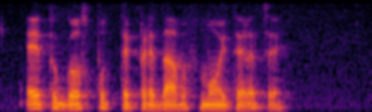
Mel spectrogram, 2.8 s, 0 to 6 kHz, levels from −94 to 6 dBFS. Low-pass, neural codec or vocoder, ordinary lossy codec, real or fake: 5.4 kHz; none; Opus, 24 kbps; real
